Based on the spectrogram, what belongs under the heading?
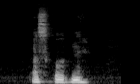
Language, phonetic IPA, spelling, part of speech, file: Polish, [paˈskudnɨ], paskudny, adjective, LL-Q809 (pol)-paskudny.wav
